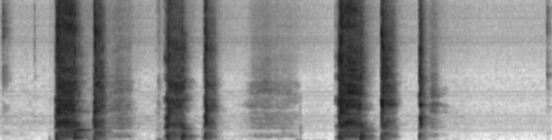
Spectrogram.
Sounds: Cough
